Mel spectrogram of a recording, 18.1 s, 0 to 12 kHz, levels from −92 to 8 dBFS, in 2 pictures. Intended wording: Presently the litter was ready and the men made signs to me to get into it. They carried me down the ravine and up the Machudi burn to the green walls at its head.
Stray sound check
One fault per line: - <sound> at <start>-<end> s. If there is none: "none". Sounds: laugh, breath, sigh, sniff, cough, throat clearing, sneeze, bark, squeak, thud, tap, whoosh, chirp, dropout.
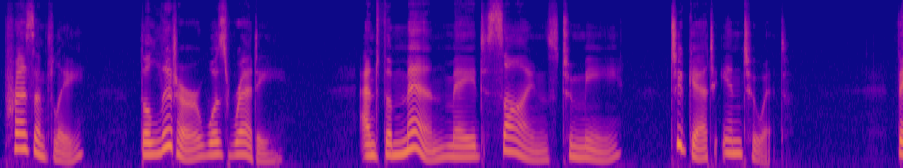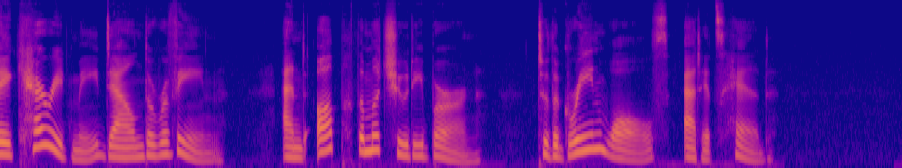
none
